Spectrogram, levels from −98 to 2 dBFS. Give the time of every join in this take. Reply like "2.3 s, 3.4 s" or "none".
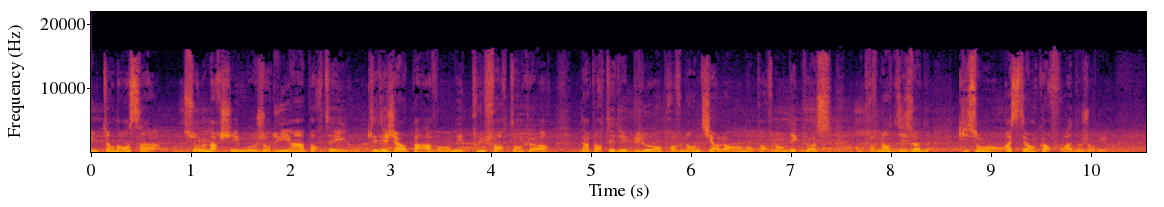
2.8 s

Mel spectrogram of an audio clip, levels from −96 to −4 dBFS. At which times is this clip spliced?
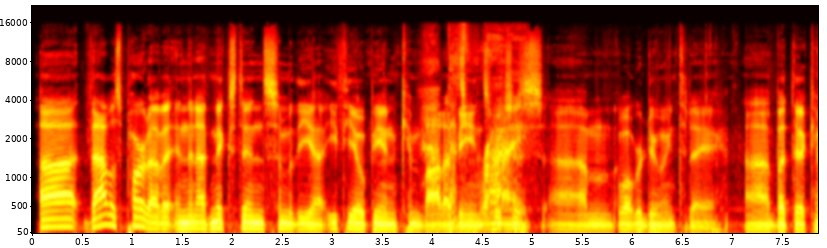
5.9 s

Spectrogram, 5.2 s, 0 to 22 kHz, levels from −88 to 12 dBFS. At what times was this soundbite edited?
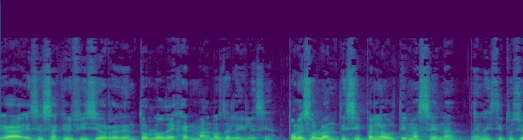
2.8 s

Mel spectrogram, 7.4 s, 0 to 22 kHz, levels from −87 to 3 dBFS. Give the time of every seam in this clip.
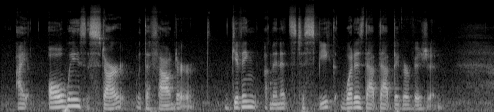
4.0 s, 5.1 s, 5.7 s

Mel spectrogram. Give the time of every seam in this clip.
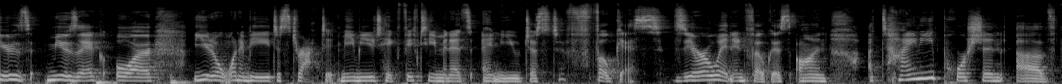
none

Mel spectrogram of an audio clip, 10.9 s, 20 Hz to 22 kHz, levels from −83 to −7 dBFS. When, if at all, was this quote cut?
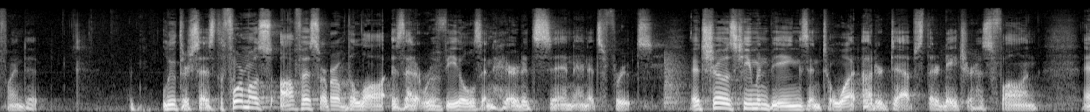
3.3 s

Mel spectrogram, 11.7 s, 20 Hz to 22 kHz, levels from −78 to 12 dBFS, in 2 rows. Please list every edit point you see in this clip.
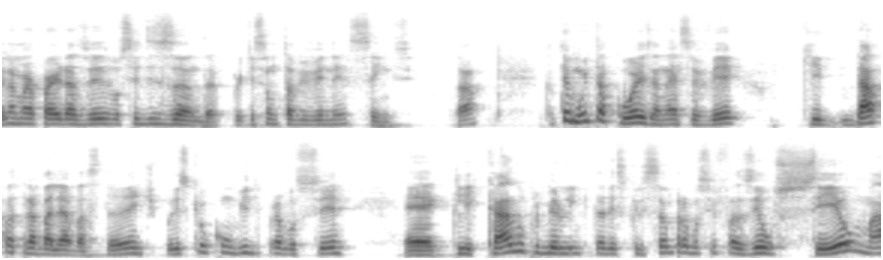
none

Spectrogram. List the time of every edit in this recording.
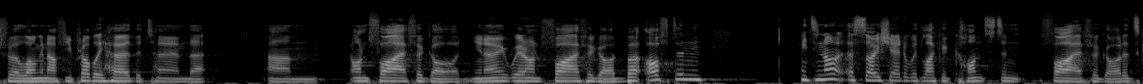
none

